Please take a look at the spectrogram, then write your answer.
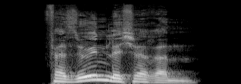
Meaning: strong dative masculine/neuter singular comparative degree of versöhnlich
- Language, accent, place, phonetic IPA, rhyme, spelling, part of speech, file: German, Germany, Berlin, [fɛɐ̯ˈzøːnlɪçəʁəm], -øːnlɪçəʁəm, versöhnlicherem, adjective, De-versöhnlicherem.ogg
